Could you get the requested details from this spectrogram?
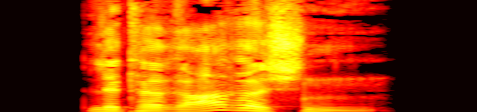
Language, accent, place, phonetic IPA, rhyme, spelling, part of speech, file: German, Germany, Berlin, [lɪtəˈʁaːʁɪʃn̩], -aːʁɪʃn̩, literarischen, adjective, De-literarischen.ogg
- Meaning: inflection of literarisch: 1. strong genitive masculine/neuter singular 2. weak/mixed genitive/dative all-gender singular 3. strong/weak/mixed accusative masculine singular 4. strong dative plural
